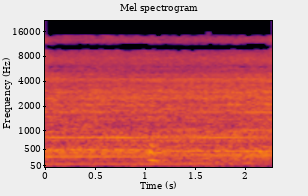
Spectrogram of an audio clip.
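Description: Steady whirring hum of a small electric motor, even and unchanging, with a few faint steady tones in it.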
